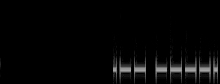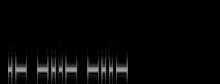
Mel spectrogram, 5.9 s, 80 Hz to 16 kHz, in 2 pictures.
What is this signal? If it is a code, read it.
Morse code, heard as a keyed tone, about 29 wpm, 700 Hz. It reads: W9AXX
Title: Speed Racing - USA Call Signs 25wpm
